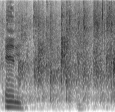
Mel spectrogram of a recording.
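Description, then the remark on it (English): A brief voiced sound opens, then an audience breaks into steady, dense clapping, a sustained patter of many hands at moderate loudness that continues to the end. “We can like clap for that.”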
